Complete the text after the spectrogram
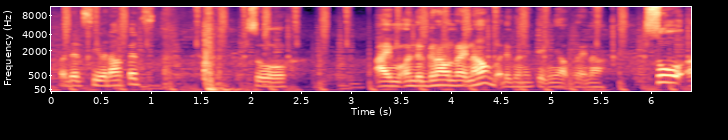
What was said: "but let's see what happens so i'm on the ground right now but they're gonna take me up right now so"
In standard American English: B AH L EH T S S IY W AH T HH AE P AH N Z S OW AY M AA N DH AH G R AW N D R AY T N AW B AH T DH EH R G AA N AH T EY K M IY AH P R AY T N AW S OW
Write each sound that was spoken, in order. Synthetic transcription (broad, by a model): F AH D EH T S S IY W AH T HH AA F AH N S S OW AY M AA N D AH G R AW N D R AY T N AW B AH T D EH G AA N AH T EY K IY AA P R AY T N AW S OW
